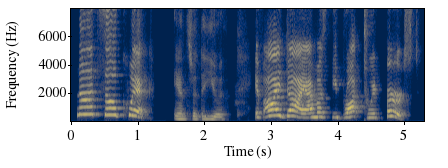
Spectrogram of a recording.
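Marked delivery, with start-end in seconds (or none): 0.1-1.3 very high, slow retort; defiant youth. A narrator's reading. Youth answering the death threat, defiantly. Youth defies the old man. 2.7-5.2 high, loud retort; defiant youth. A narrator's reading. Youth refusing to die just yet, defiantly. Youth defies the old man.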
